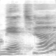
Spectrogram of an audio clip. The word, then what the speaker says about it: Meta: And so for him to take my name, but it's actually meta, rhymes with data, metadata.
